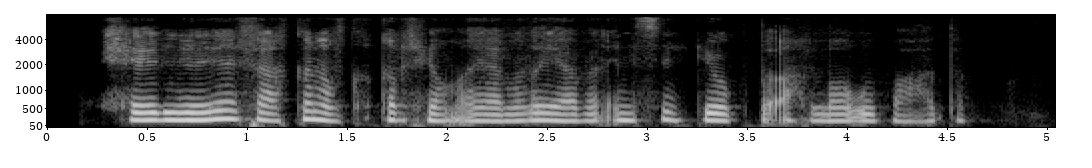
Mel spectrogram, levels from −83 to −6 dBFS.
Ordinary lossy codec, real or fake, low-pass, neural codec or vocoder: none; fake; none; codec, 16 kHz, 1.1 kbps, Voila-Tokenizer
